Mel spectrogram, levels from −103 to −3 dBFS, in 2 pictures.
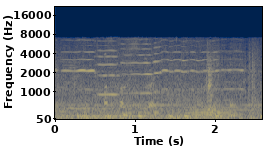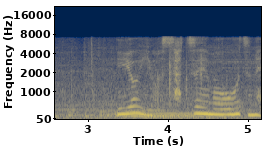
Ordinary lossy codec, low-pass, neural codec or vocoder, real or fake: none; 7.2 kHz; none; real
